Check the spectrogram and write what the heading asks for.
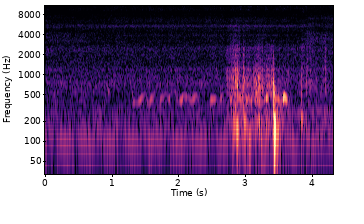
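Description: Turntable tonearm being swung over a spinning flexi disc and lowered: faint handling rustle, then one sharp click as the stylus touches down, about three and a half seconds in, over a steady low hum through the amplifier.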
